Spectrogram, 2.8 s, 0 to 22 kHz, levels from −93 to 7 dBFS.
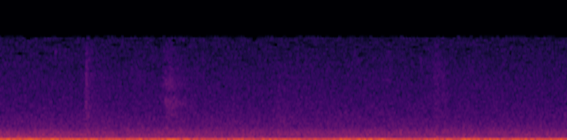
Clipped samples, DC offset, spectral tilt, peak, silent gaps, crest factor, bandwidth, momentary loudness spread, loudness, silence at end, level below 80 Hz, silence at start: under 0.1%; under 0.1%; -8 dB/octave; -22 dBFS; none; 12 dB; 16 kHz; 4 LU; -37 LUFS; 0 s; -42 dBFS; 0 s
